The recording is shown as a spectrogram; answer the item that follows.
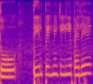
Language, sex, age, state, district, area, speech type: Hindi, female, 18-30, Uttar Pradesh, Pratapgarh, rural, spontaneous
